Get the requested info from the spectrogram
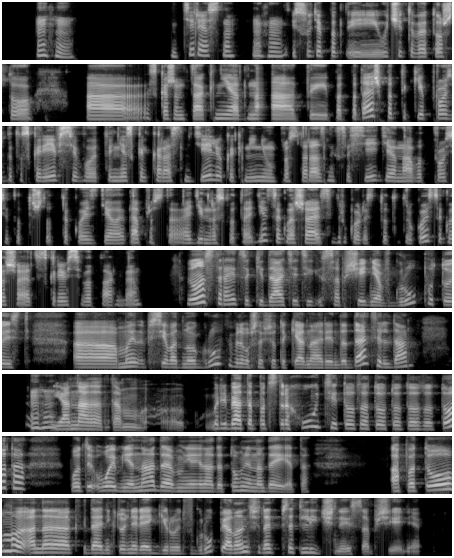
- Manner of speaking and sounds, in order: tapping; other background noise; swallow
- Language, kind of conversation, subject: Russian, advice, Как мне уважительно отказывать и сохранять уверенность в себе?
